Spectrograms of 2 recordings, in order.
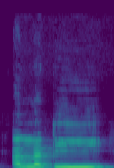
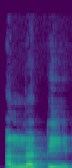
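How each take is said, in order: First: The word ends in a long i vowel. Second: The word ends in a short i vowel.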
